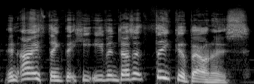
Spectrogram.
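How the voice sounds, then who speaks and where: Man doing a haughty, scolding high-pitched young woman. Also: wildly swooping pitch, moderate pace, a bit bright, soft background music, full character voice. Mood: bitter. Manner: scolding, imperious. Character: haughty, jealous, sharp-tongued young woman.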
